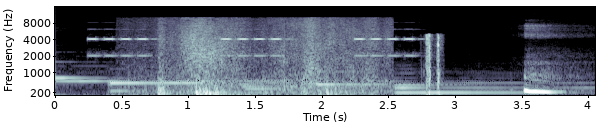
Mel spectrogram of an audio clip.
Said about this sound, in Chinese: 什么会有闹钟响？闹钟，对啊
